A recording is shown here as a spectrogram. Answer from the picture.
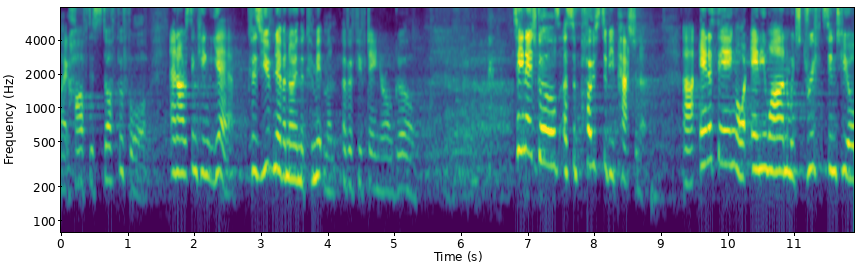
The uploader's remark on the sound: The Curiosity Lecture series returns to the Festival. This episode was recorded live at the 2023 Sydney Writers’ Festival.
